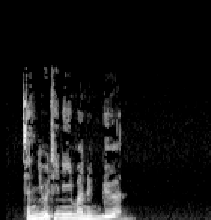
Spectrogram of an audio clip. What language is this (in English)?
Thai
